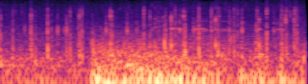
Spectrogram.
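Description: Long nails tap and scratch the crinkly surface of a medium-size transparent PVC makeup pouch with a beige checkered print, held against the chest. Rapid, irregular clicks and crinkles patter like rain over a low, dull rumble. The handling grows louder after the first second.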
